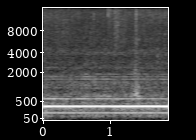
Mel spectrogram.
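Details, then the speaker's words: Empulse139 electric motorcycle with the motor-temp thermistor wire left unplugged so the coolant pump runs constantly: a steady electric hum at constant pitch, with hoses and radiator warming. The pump runs normally. "yeah i can definitely you can you definitely hear the water pump i can feel the the hoses getting warm and stuff now"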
